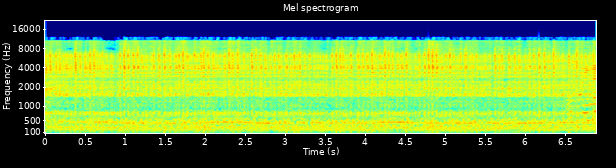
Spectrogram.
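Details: HPI Baja 5T RC car, a Craigslist buy, on first start after a carb rebuild and new fuel lines, pinion gear not yet fitted. A fast, buzzy two-stroke drone holds high and never settles. Idle speed is set too high and the carburetor idle needs turning down.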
